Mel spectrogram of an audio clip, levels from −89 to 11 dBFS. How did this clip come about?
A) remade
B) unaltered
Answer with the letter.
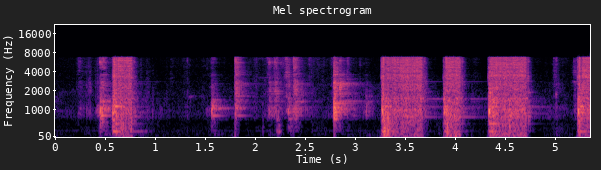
B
